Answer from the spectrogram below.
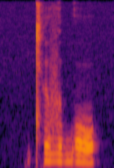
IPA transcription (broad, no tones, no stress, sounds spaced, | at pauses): cʰ ɪ v ɪ b o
